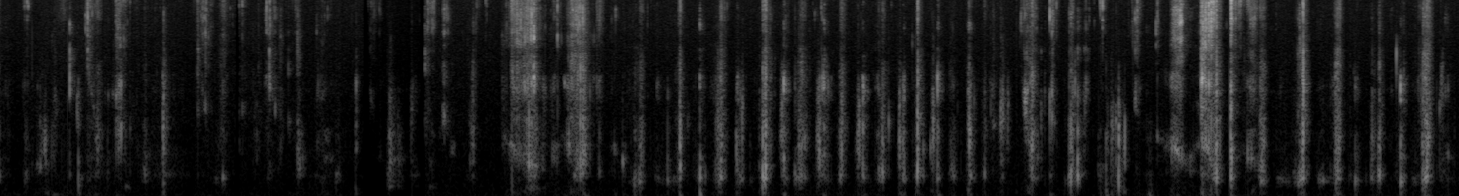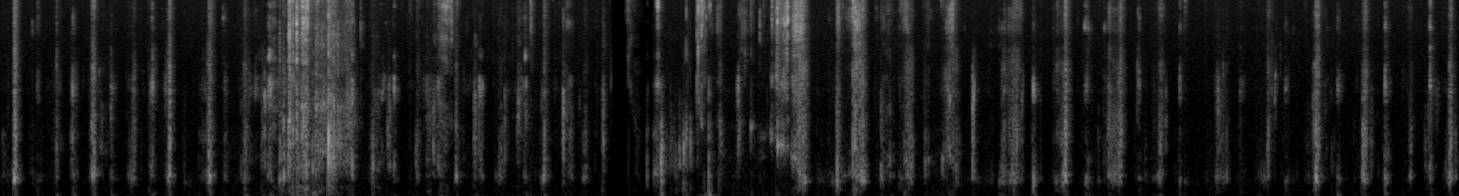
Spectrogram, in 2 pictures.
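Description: Close-miked chewing of crispy-coated boneless fried chicken: a steady run of crackling crunches as the fried coating breaks, with several louder bites, the loudest about eighteen seconds in.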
